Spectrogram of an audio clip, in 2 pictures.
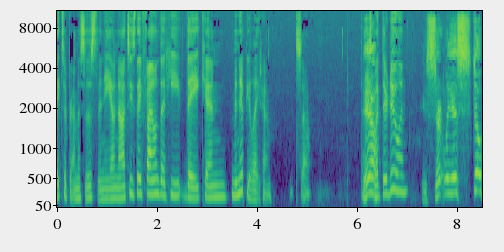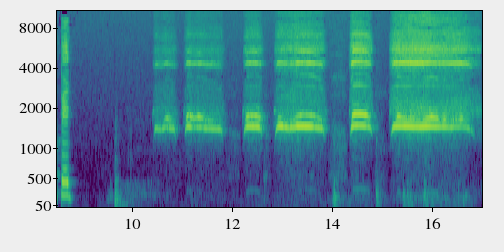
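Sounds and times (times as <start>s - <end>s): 
speech: 0.0s - 5.2s, 6.1s - 8.9s
faint thump: 9.6s - 10.1s, 14.0s - 14.2s
train whistle: 10.4s - 17.0s.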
